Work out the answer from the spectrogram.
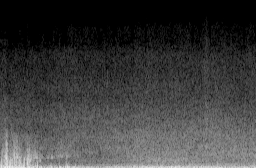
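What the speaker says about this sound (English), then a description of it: "I don't know how much of this wind comes out in the GoPro." Wind buffets a GoPro microphone aboard a boat cruising from Don Juan to La Ventana, a loud, low rumbling roar with gusty surges throughout.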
